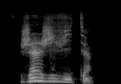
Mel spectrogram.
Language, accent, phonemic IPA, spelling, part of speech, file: French, France, /ʒɛ̃.ʒi.vit/, gingivite, noun, LL-Q150 (fra)-gingivite.wav
- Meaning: gingivitis (inflammation of the gums)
